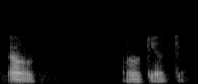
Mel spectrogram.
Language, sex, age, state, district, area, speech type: Telugu, male, 18-30, Telangana, Vikarabad, urban, conversation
